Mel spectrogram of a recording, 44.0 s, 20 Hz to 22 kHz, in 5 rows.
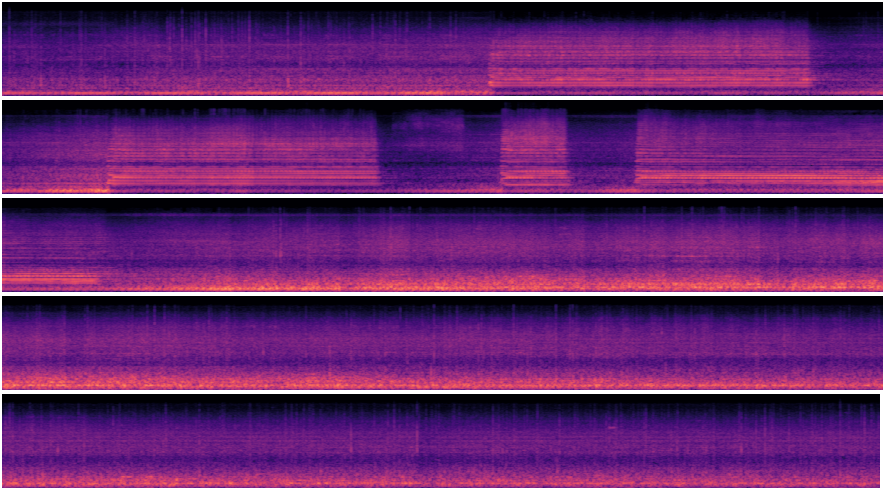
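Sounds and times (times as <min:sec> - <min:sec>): train rumble: 0:00.0 - 0:44.0
locomotive air horn blasts: 0:04.8 - 0:08.3, 0:09.8 - 0:12.8, 0:13.8 - 0:19.0.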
